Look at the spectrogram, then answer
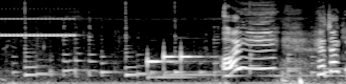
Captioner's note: mobile phone ringing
